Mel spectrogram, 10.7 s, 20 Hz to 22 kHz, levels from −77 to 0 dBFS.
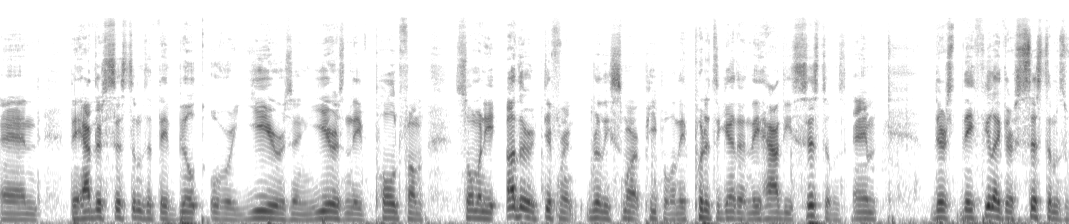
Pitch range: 115-145 Hz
